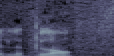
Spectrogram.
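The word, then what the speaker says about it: LeBlanc: pronounced correctly or well apparently there's a silent k so Leblon there's a Sil you mean there's a k that's just not there yeah like pneumonia but a k oh right I see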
